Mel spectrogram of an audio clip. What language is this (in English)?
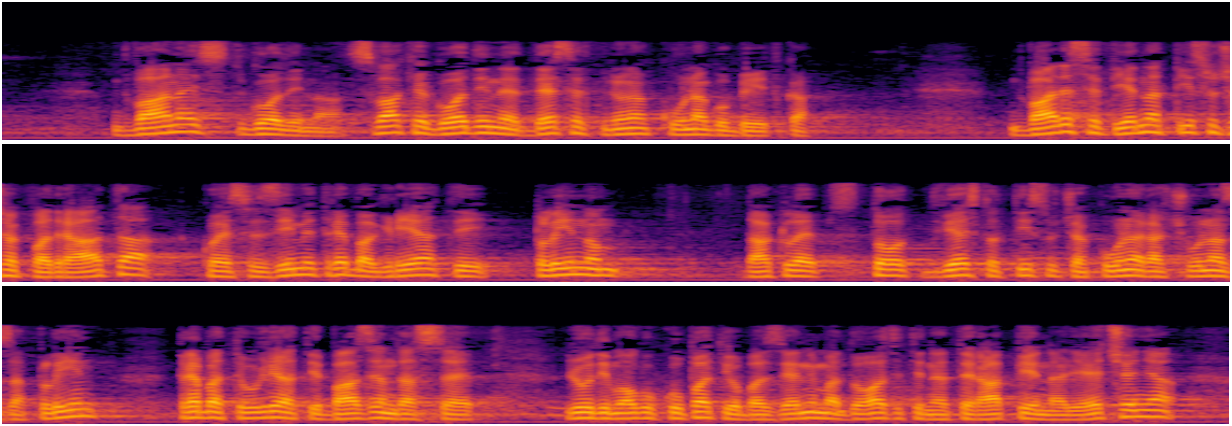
Croatian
